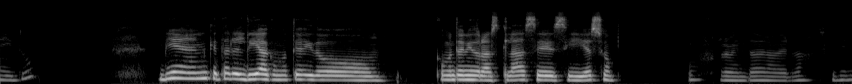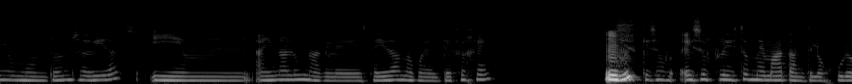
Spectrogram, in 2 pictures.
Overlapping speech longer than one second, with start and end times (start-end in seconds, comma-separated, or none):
none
